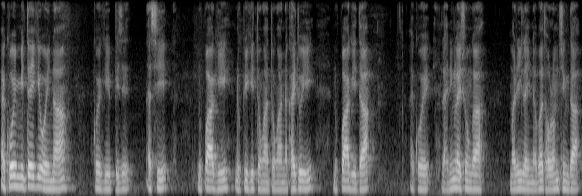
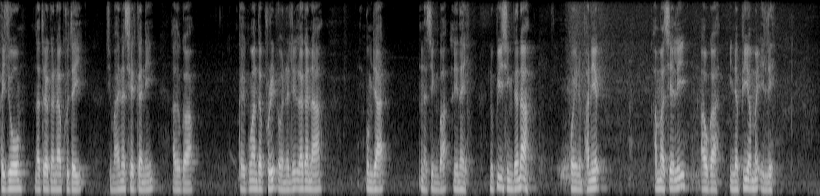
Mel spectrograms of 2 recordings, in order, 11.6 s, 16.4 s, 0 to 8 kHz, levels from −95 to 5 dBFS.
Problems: background sounds at intervals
